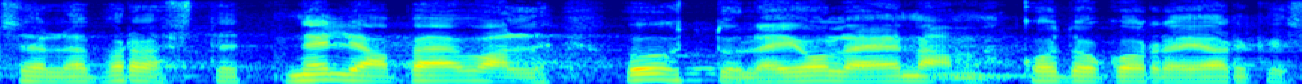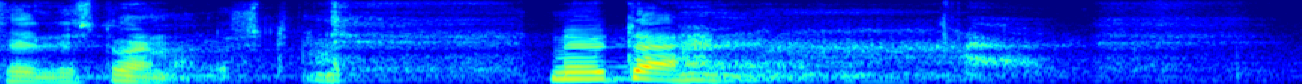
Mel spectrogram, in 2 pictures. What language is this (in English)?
Estonian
